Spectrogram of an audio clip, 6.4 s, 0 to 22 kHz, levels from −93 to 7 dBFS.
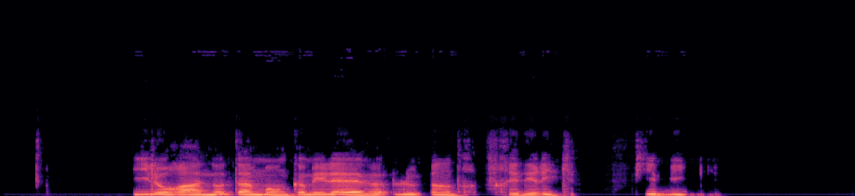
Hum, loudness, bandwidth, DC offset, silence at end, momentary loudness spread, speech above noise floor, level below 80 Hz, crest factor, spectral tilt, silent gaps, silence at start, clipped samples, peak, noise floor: none; -17 LUFS; 4.9 kHz; under 0.1%; 1.25 s; 10 LU; 63 dB; -64 dBFS; 16 dB; -9 dB/octave; none; 1 s; under 0.1%; -2 dBFS; -80 dBFS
